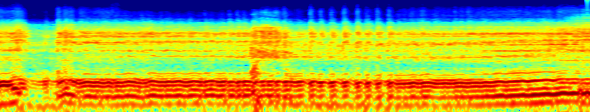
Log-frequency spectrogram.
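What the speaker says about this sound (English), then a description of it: "That second gear, kind of off idle, lugging just a little bit." A Honda two-stroke R/C motorcycle with its power valve removed lugs in second gear just off idle, a steady close engine drone with a slight rise and some clatter, no talking.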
